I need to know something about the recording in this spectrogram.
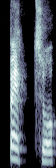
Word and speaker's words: pezzo: Pezzo, pazzo, pizza y todas las palabras que van con doble Z, en este caso, va igual. Se pronuncia como que si la primera Z fuera una T y la segunda fuera una S.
